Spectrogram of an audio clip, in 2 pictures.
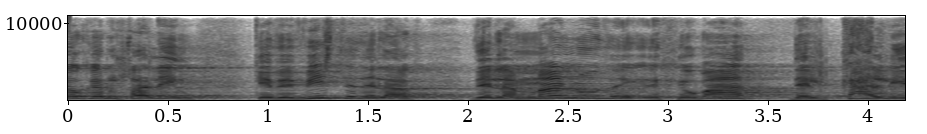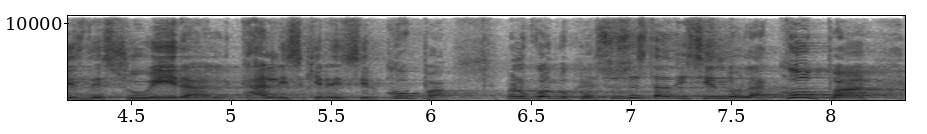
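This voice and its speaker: A man's voice: very high voice, a little mellow. A man preaching a sermon as pastor, with bursts of emphasis, again and again calling out to his listeners as brothers. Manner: preaching with bursts of emphasis, repeatedly addressing "hermano". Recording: echoey hall, long reverb.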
